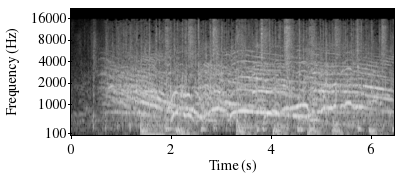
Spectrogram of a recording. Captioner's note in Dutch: cheers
